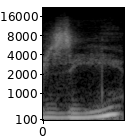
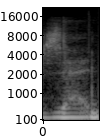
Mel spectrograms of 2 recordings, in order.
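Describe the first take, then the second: First: The letter is named the American way. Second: The letter is named the non-American way. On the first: "we say the letter Z" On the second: "we don't say the letter Z"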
